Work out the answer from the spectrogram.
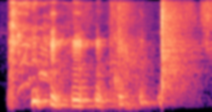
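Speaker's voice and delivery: a loud breathy laugh. Real, not acted. Laughs at video call.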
